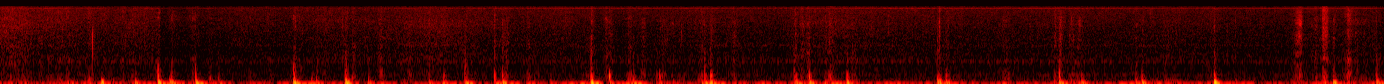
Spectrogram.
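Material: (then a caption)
Foam. A hollow black foam microphone cover, held near the mic, is tapped with the fingertips. The soft, irregular run of taps makes muffled, very low thuds that die away almost instantly. The result is a deep, dull, heartbeat-like patter with no bright edge.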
